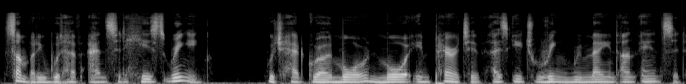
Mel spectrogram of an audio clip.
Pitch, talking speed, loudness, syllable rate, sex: 115 Hz, 155 wpm, -20 LUFS, 5.4 syllables/s, male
